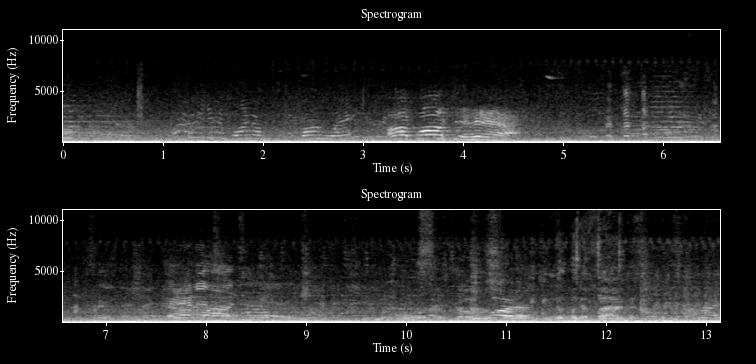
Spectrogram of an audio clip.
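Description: Indistinct voices of people talking on the street corner, in two stretches, over a steady low rumble of city traffic.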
